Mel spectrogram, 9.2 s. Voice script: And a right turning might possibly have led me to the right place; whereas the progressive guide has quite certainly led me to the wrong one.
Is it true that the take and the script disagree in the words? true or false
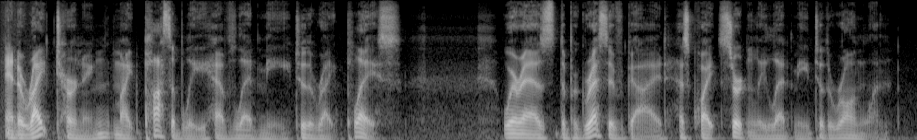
false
